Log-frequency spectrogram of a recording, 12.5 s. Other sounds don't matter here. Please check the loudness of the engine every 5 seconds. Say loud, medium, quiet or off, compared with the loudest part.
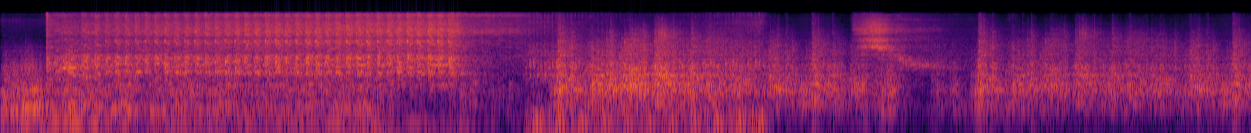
loud, medium, off.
